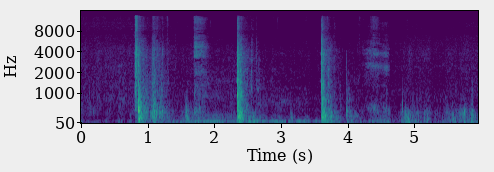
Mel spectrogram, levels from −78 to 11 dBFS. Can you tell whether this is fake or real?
fake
